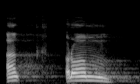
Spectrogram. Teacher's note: Huruf kaf sukun memiliki sifat hamas sehingga bunyinya akram.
